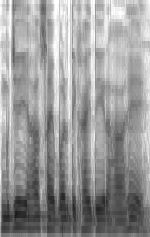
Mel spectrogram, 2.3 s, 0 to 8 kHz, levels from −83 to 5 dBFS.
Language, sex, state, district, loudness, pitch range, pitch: Hindi, male, Arunachal Pradesh, Papum Pare, -14 LUFS, 120-135 Hz, 125 Hz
